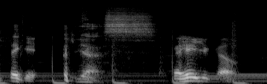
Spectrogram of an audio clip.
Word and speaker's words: Pickett: of lenzo but uh I hope I'm pronouncing your last name right pick it yes like Wilson pick it yes but here you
